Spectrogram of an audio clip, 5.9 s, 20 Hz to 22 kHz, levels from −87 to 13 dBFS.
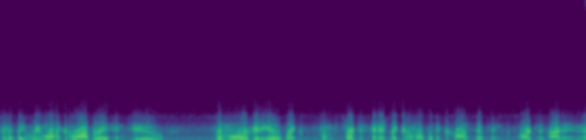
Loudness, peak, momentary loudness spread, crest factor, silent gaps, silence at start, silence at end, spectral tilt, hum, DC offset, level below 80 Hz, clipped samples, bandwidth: -21 LUFS; -2 dBFS; 9 LU; 20 dB; none; 0 s; 0 s; -3.5 dB/octave; none; under 0.1%; -56 dBFS; under 0.1%; 4.6 kHz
